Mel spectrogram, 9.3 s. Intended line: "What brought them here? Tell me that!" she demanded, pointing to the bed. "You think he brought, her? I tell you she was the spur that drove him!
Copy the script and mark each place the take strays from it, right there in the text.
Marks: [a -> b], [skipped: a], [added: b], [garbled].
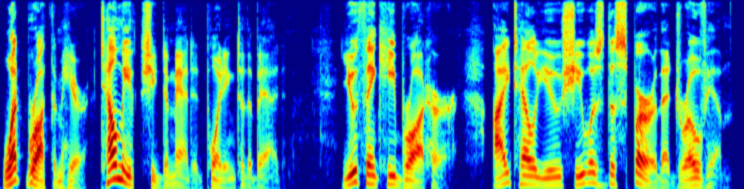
"What brought them here? Tell me [skipped: that!"] she demanded, pointing to the bed. "You think he brought, her? I tell you she was the spur that drove him!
